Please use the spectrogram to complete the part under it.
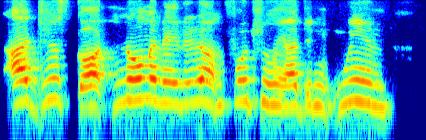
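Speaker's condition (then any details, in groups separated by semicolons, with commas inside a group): Spastic quadriplegic cerebral palsy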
